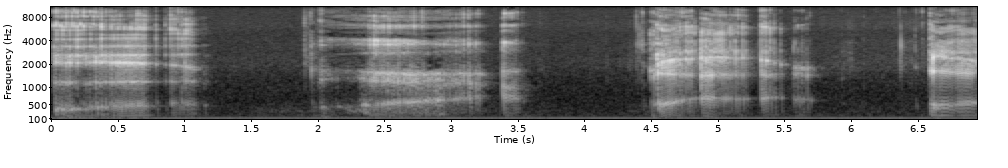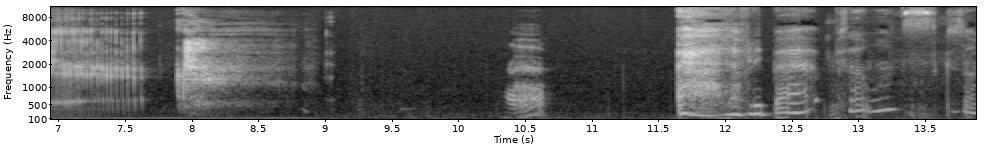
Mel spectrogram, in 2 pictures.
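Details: Compilation of girls burping: about six loud burps from different people, some long and croaky, with short laughs and talk between them; burping.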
